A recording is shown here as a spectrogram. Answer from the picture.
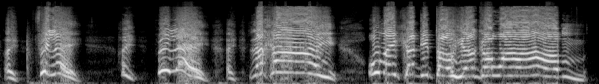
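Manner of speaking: frantic high shout for help; panicked shouting across the house; calling out. Acted. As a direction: yell for husband, far and urgent. Mother calling out in alarm.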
